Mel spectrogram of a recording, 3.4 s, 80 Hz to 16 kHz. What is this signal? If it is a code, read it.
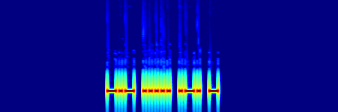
Morse code, heard as a keyed tone, about 40 wpm, 700 Hz. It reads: K5RT
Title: Call Signs - 40wpm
